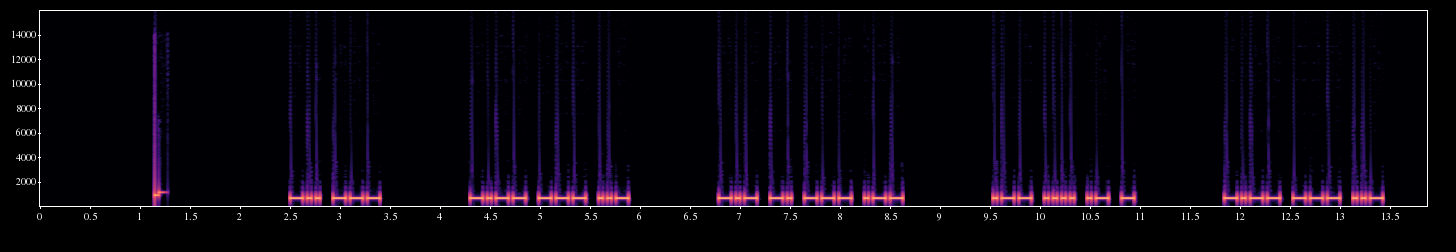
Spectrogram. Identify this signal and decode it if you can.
Morse code, heard as a keyed tone, about 28 wpm, 700 Hz. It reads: DO YOU KNOW WHAT YOU
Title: 3x Word-Spacing - Sentences from Top 100 Words - 28wpm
